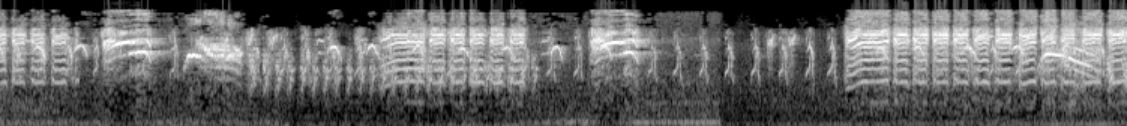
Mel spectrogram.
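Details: Small birds in a loud, busy chorus played as a trapping lure: rapid repeated chips, sharp squawks and slurred whistles pile on top of each other, briefly dropping in volume near the middle before resuming at full intensity.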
